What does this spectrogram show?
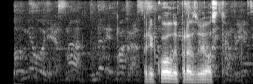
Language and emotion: Russian, neutral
